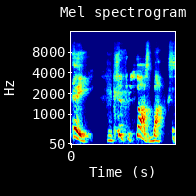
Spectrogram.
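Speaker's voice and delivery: slow, swooping New York Italian accent. Joking about how a phrase sounds, in a New York Italian accent. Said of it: "like something from some some Italian from New York".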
